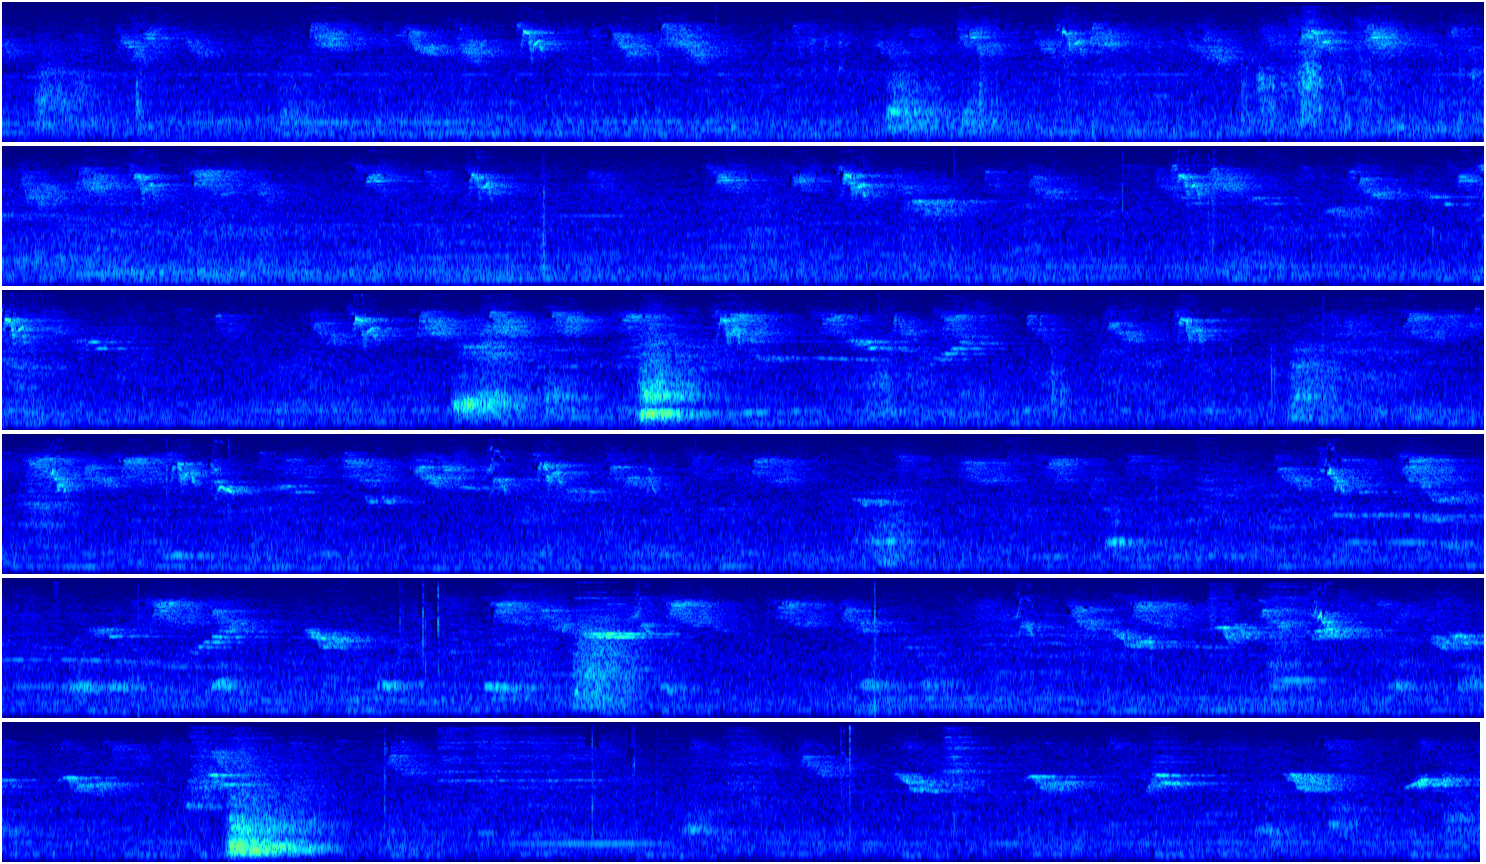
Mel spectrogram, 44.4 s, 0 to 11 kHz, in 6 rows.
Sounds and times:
Animal: 17.0 - 18.5.

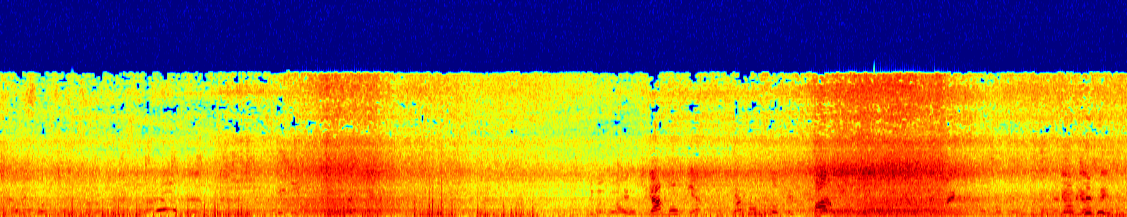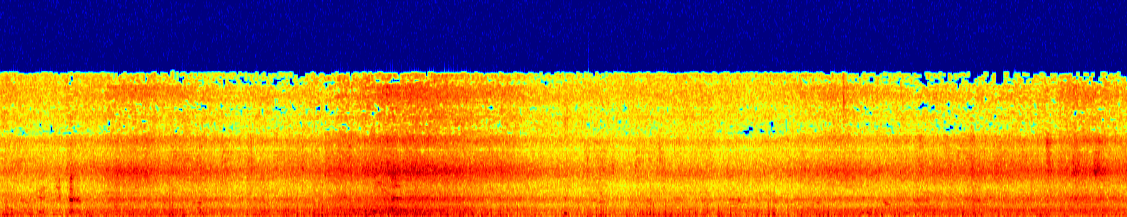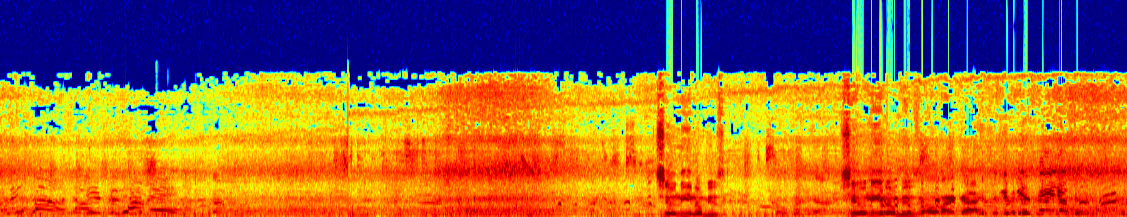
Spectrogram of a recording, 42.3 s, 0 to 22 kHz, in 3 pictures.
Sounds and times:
Ocean: 0.0 - 42.2.

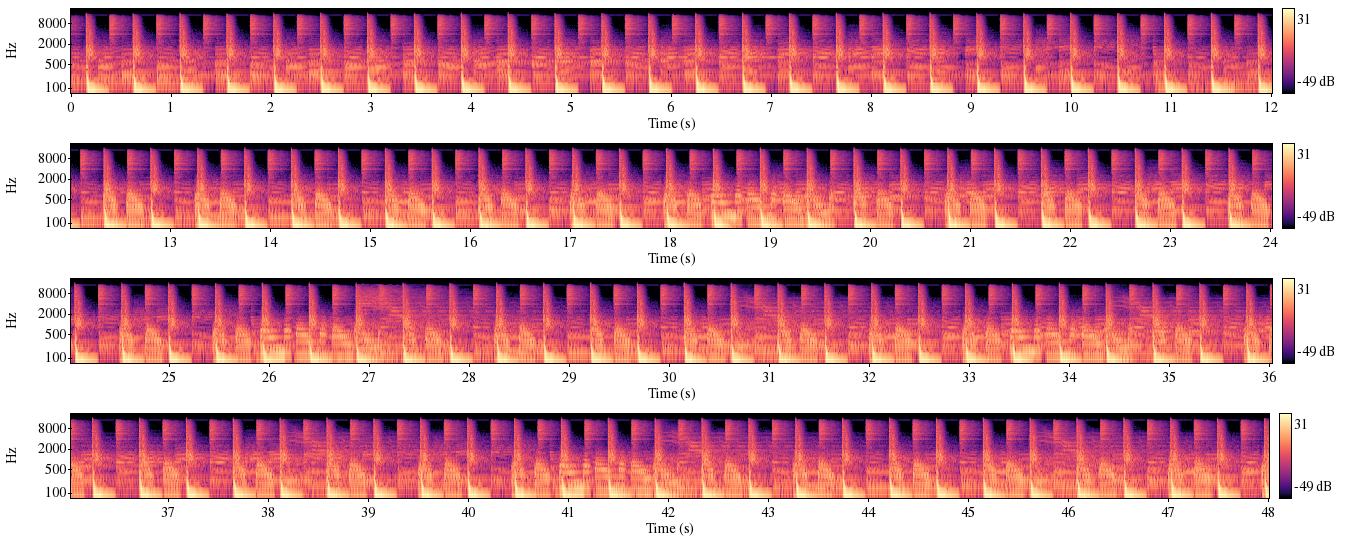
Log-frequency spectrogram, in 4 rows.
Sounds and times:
Electronic music: 0.0 - 48.0.

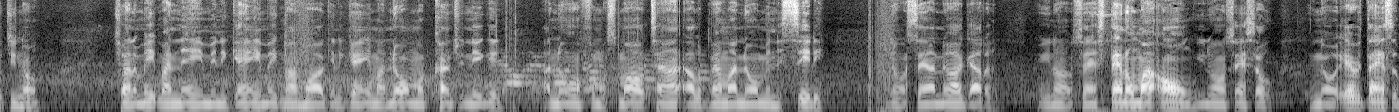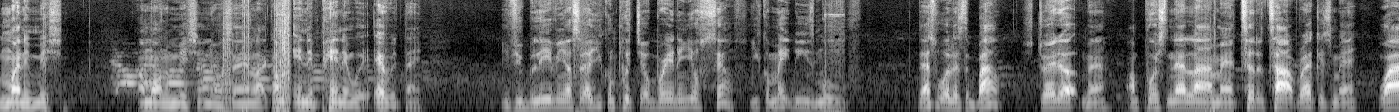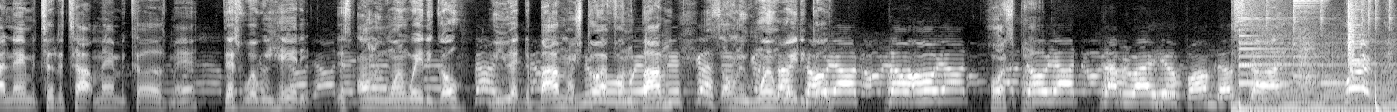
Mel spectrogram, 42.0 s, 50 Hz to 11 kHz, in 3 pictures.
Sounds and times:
Speech: 0.0 - 0.4, 1.2 - 8.2, 8.9 - 18.2, 19.0 - 22.6, 23.2 - 36.3, 37.9 - 38.4.

